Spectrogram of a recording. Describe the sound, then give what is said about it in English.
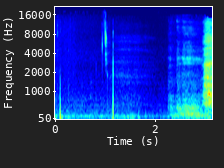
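A deep cleansing breath from a person: a few sharp clicks, then a long, breathy rush of air that builds and grows louder toward the end. “Deep cleansing breath. There you go.”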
